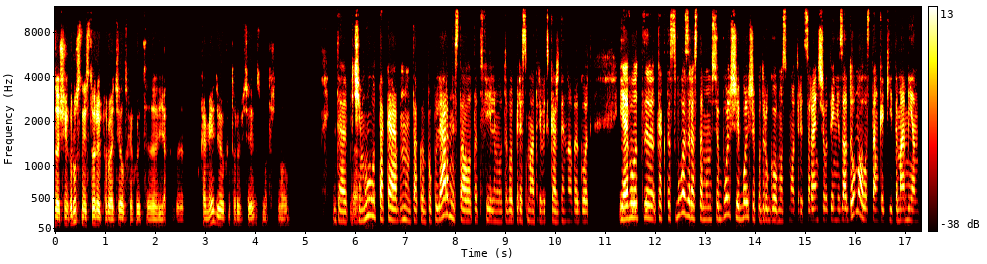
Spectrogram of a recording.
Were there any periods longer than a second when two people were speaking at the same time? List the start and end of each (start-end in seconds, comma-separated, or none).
none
